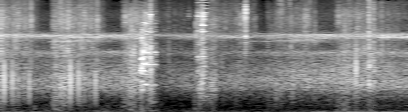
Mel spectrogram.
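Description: A lighter clicks open and sparks alight.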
